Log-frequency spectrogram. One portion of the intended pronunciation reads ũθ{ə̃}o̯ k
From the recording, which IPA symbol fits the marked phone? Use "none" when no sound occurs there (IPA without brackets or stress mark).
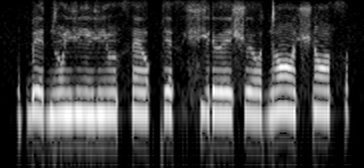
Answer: ɛ̃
